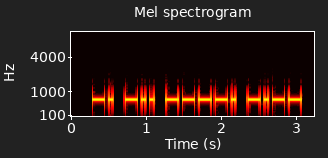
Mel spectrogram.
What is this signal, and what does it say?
Morse code, heard as a keyed tone, about 23 wpm, 700 Hz. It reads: ND9Y
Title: USA Call Signs - 4 Characters - Repeated 3x - 22wpm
